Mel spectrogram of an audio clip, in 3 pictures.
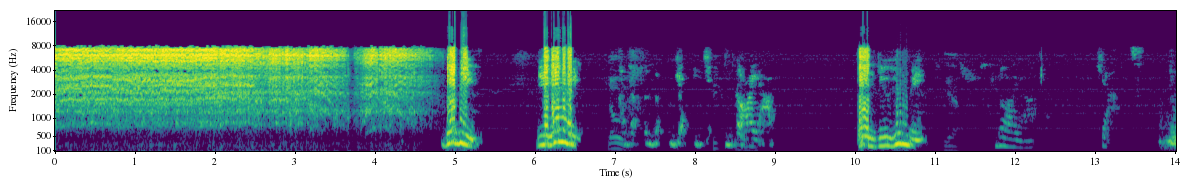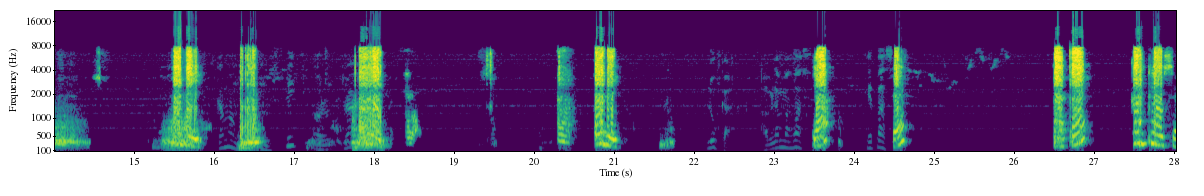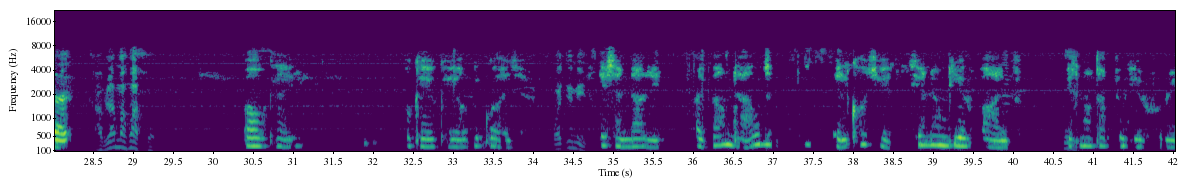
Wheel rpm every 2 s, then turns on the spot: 220, 150, 20, 0, 0, 0, 0, 0, 0, 0, 0, 0, 0, 0, 0, 0, 0, 0, 0, 0, 0.
none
